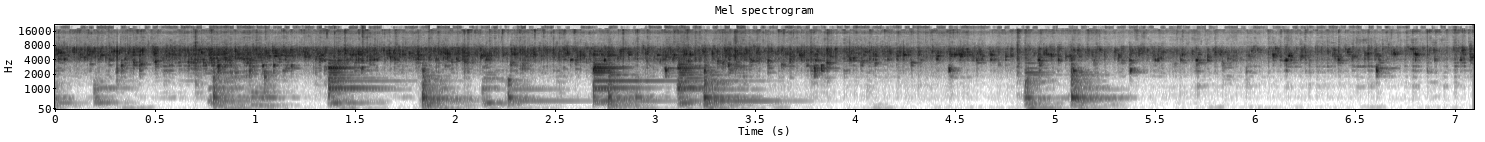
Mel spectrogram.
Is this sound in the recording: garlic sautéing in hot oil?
yes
